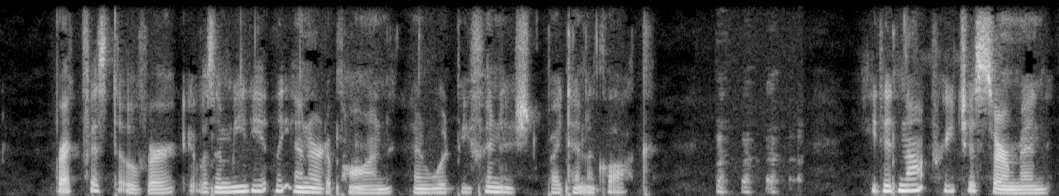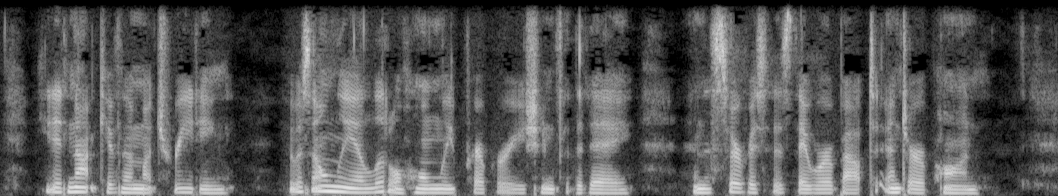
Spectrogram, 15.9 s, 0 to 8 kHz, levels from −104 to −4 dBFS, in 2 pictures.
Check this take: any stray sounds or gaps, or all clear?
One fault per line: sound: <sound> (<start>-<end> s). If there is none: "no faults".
sound: laugh (5.4-6.0 s)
